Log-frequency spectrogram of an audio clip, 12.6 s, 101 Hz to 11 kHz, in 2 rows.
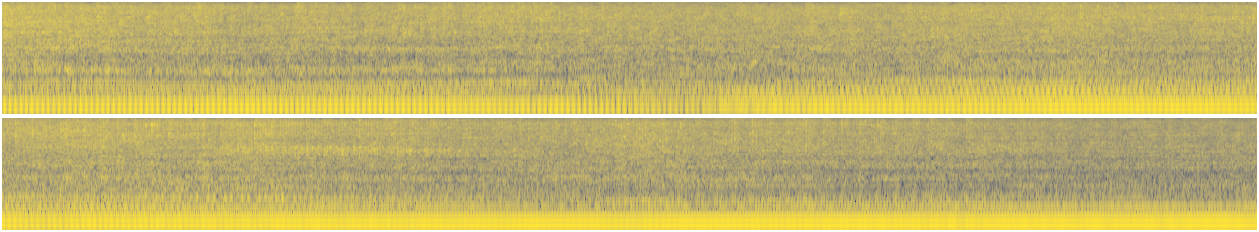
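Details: Cammed full-bolt-on Infiniti G35 V6 after crash rebuild, cam timing redone to fix exhaust cam bank 1 out-of-time code: deep, steady lumpy idle, even loping beat, no ticks or knocks, no check engine light.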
